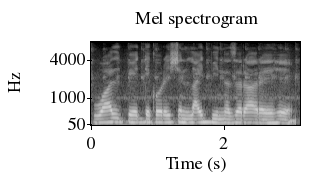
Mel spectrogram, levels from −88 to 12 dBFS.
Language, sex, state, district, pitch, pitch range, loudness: Hindi, male, Arunachal Pradesh, Lower Dibang Valley, 130 Hz, 125-130 Hz, -13 LUFS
